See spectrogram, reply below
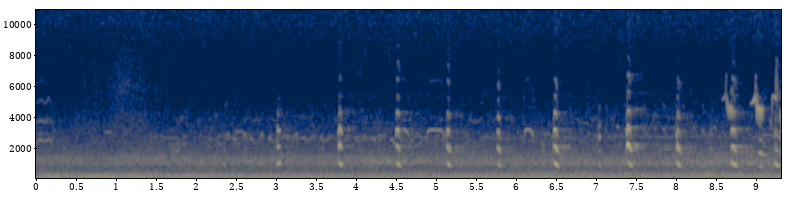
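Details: Purple herons fighting over territory near the Kinderdijk windmills on an April evening give short, harsh, honking calls, roughly one every second, over steady low wind rumble.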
